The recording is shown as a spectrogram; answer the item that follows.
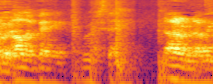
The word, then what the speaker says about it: Olivier: I thought it was Oliver. No, but it looks like Olivier or whatever. But it's French, right? So you can't just say it like a regular R and all that.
